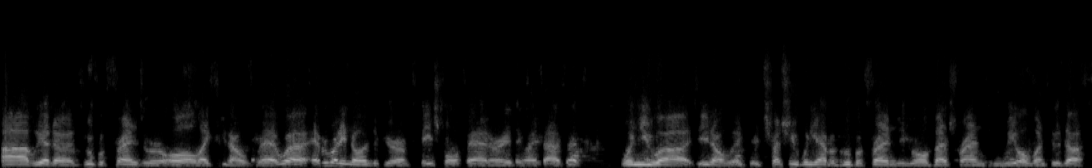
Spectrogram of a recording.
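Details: Adult man speaking; conversational speech.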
